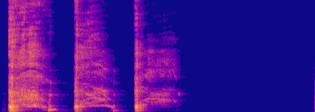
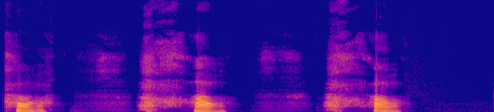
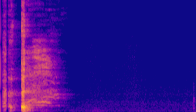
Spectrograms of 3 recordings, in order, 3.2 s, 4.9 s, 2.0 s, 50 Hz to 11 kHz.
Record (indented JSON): {
  "three_cough_length": "3.2 s",
  "three_cough_amplitude": 32768,
  "three_cough_signal_mean_std_ratio": 0.27,
  "exhalation_length": "4.9 s",
  "exhalation_amplitude": 32133,
  "exhalation_signal_mean_std_ratio": 0.32,
  "cough_length": "2.0 s",
  "cough_amplitude": 32768,
  "cough_signal_mean_std_ratio": 0.19,
  "survey_phase": "beta (2021-08-13 to 2022-03-07)",
  "age": "45-64",
  "gender": "Female",
  "wearing_mask": "No",
  "symptom_sore_throat": true,
  "symptom_fatigue": true,
  "symptom_headache": true,
  "symptom_onset": "6 days",
  "smoker_status": "Ex-smoker",
  "respiratory_condition_asthma": false,
  "respiratory_condition_other": false,
  "recruitment_source": "REACT",
  "submission_delay": "1 day",
  "covid_test_result": "Negative",
  "covid_test_method": "RT-qPCR"
}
